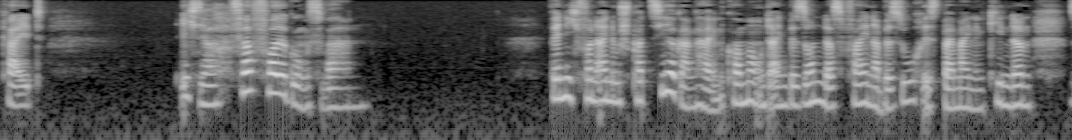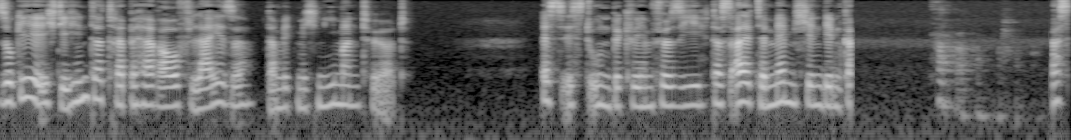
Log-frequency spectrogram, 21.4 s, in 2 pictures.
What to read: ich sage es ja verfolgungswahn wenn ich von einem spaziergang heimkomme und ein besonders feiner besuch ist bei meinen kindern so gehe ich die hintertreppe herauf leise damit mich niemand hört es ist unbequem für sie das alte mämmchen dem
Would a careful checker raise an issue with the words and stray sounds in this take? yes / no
yes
